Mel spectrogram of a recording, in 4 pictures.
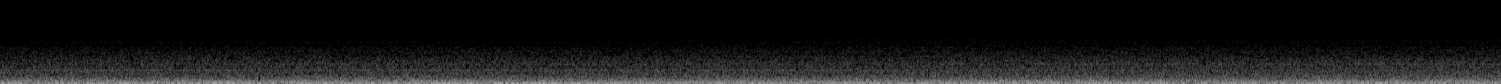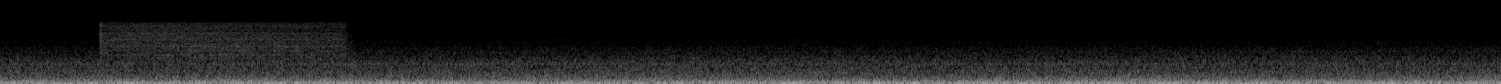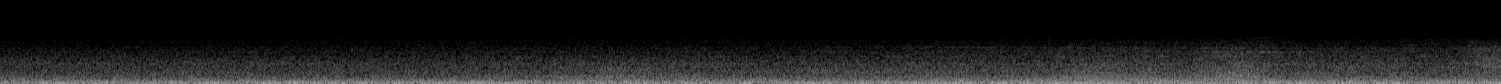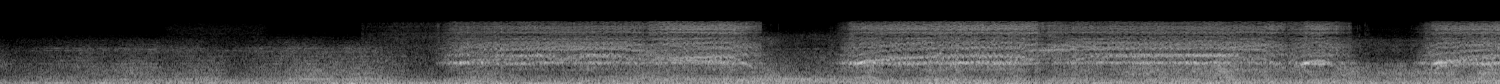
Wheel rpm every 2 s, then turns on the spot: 0, 0, 0, 0, 0, 0, 0, 0, 0, 0, 0, 0, 0, 0, 0, 0, 0, 0, 0, 0, 0, 0, 0, 0, 50, 160, 80, 160, 150, 70.
none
